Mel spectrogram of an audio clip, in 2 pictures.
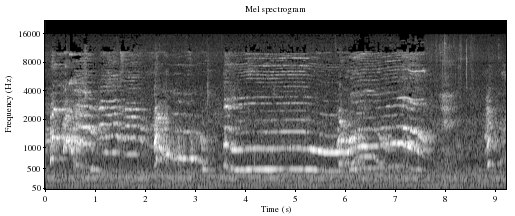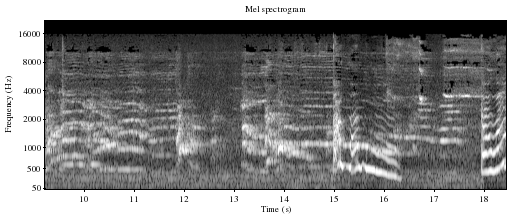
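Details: Howling pet dogs Denali and Echo answer recorded voices of Mishka and Laika, long drawn-out howls in overlapping layers, some wobbling, one sliding steeply downward, continuing in waves through the clip.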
